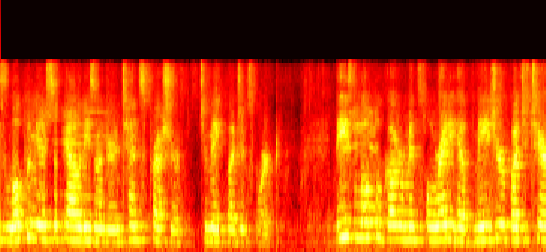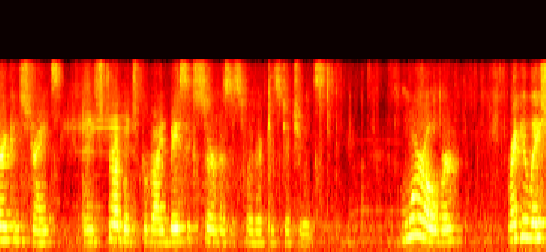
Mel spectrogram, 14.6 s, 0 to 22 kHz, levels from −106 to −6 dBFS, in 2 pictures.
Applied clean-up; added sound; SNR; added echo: neural separator model SepFormer DNS4.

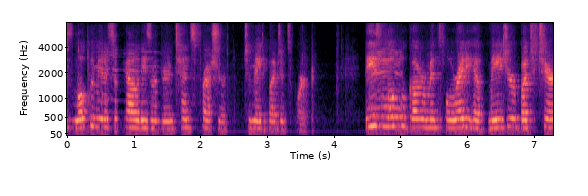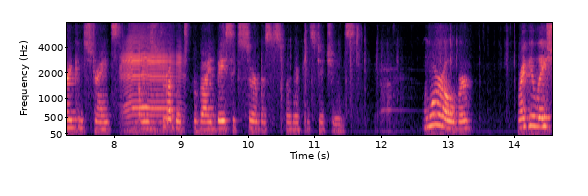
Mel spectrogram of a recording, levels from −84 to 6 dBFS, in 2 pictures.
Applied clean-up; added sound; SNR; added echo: neural mask model RNNoise.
